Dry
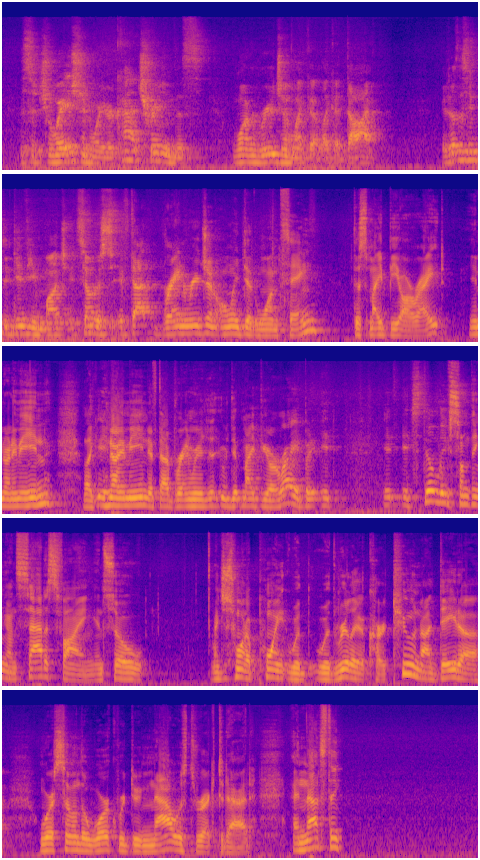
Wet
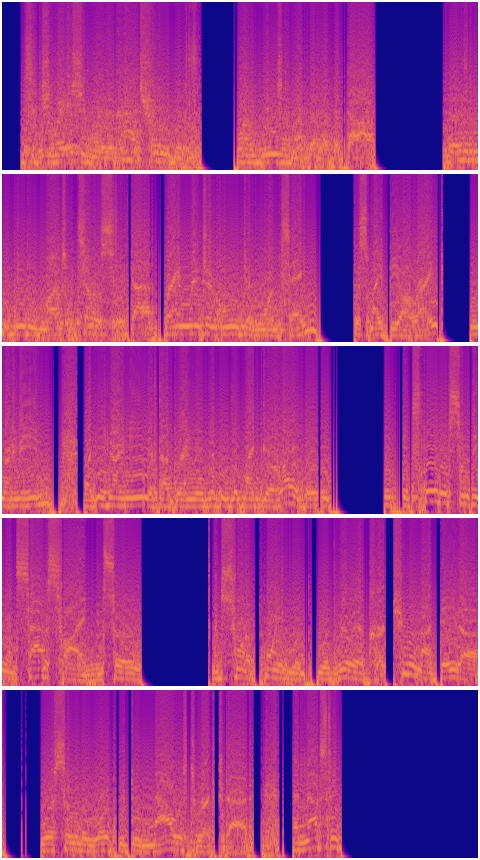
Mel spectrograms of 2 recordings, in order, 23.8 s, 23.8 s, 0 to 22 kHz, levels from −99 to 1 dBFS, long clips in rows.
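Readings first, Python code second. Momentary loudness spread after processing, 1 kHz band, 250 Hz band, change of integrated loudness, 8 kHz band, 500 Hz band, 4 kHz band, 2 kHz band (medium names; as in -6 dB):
5 LU, -3.5 dB, -2.0 dB, -2.5 dB, -2.0 dB, -3.5 dB, 0.0 dB, -4.0 dB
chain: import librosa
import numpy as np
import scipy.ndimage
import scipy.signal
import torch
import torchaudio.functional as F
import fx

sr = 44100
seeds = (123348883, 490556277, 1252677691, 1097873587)

y = fx.schmitt(x, sr, flips_db=-34.0)
y = fx.upward_expand(y, sr, threshold_db=-43.0, expansion=1.5)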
